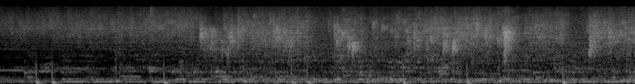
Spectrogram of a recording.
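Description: A tap left running into a sink or basin, a continuous splashing stream with irregular spattering bursts and clinks underneath, fairly close and steady with no talk.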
